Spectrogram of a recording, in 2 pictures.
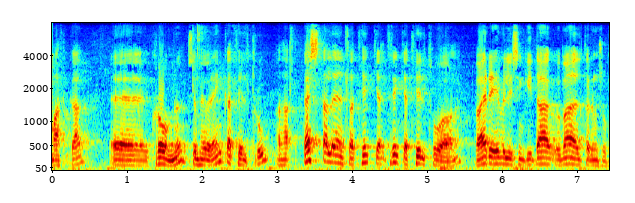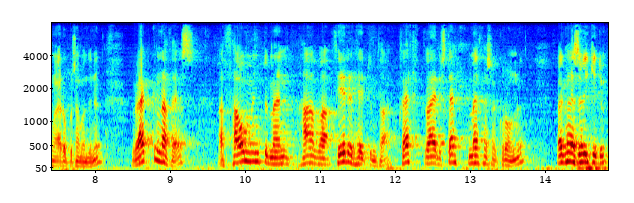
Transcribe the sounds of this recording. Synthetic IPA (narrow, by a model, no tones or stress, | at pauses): mar̥kað | kʰɾoːwnʏsɛmɦɛvʏɾejŋkat̪ʰɪlt̪ʰɾua̰ða̰ðpɛst̪alɛjðɪnat̪lat̪ʰɛːcat̪ʰɾɪːcːat̪ʰɪlt̪ʰɾuːawhanːavajɾɪɪːvɪɾliːsiɲcɪit̪aːɣʏmaːðʏlt̪aɾʏmsowknaɛɾowpɔsaːmant̪ɪnʏ | vɛknaθɛs | a̰ðθawmʏnt̪ʏmɛnːɦaːvafɪːɾɪɾ̥ɦeːjt̪ʏmθa̰ðkʰv̥ɛr̥t̪vaːjɾɪ̥st̪ɛm̥t̪mɛðθɛsːakʰɾoːwnʏ | vɛknaðθɛs̬aðvɪcɛːt̪̬ʏm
